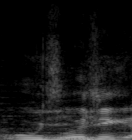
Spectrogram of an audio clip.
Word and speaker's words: Uji: इसको प्रोनाउंस जबकि जबकि हमारा पंजाबी एक वर्ड बड़ा सिमिलर है ओ जीी ओ जीी हां मतलब कह लो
